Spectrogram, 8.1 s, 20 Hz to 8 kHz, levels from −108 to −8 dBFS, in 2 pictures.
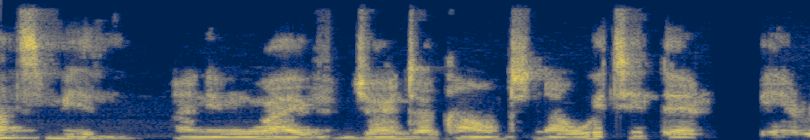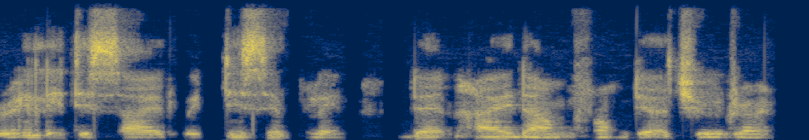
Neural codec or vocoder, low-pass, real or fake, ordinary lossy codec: none; none; real; none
